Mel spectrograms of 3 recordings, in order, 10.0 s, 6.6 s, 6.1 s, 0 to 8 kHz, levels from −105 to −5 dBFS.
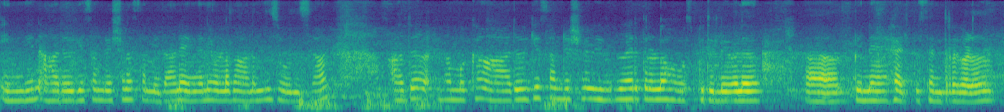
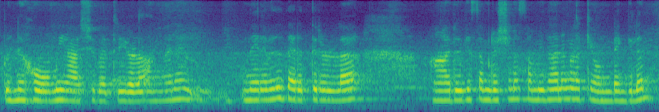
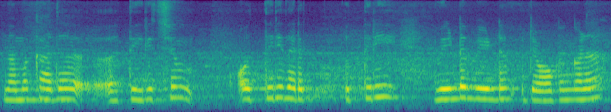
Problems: none marked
